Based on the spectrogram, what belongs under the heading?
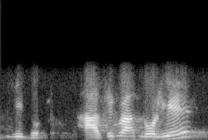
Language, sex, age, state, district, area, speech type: Hindi, male, 60+, Bihar, Vaishali, rural, conversation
